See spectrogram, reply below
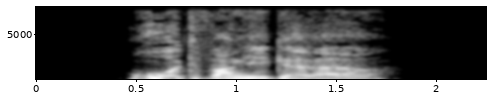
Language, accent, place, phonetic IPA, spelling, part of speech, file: German, Germany, Berlin, [ˈʁoːtˌvaŋɪɡəʁɐ], rotwangigerer, adjective, De-rotwangigerer.ogg
- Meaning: inflection of rotwangig: 1. strong/mixed nominative masculine singular comparative degree 2. strong genitive/dative feminine singular comparative degree 3. strong genitive plural comparative degree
